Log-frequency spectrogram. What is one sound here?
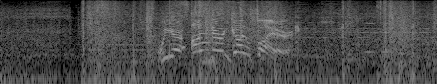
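Shells explode nearby.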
